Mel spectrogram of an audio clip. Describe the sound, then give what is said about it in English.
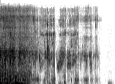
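A voice imitates loud, wet slurping of ginger tea: a broad gurgling suck up front, then a string of bubbly, sputtering sips that trail off, alone with no talk. “He said he was drinking ginger tea.”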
